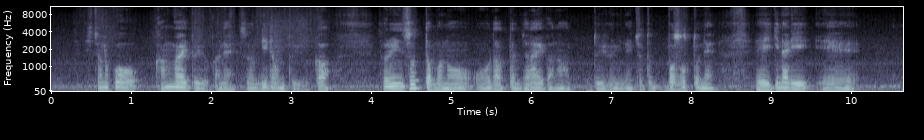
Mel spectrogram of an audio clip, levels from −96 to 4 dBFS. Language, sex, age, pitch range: Japanese, male, 40-59, 75-90 Hz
